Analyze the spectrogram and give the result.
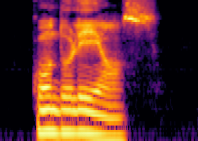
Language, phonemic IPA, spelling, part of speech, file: French, /kɔ̃.dɔ.le.ɑ̃s/, condoléances, noun, Fr-condoléances.ogg
- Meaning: plural of condoléance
